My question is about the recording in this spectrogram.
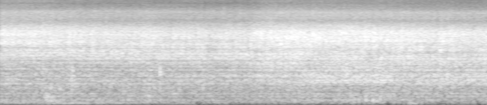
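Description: Loud, steady sizzling of hot cooking oil in a steel kadai as a wet ingredient fries in it.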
